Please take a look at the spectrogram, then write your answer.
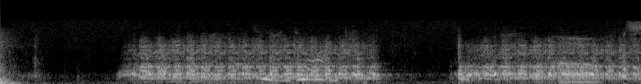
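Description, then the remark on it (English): A car engine turns over and roars to life in two loud bursts separated by a brief pause, the harmonic motor noise sustained and rough, with no voices. “Hey, he got in that car.”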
